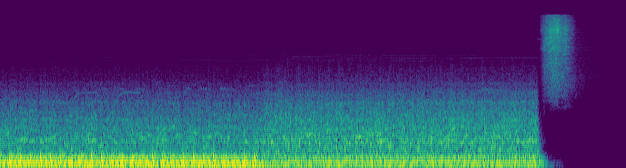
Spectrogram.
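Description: A rally car engine idles with a low, steady rumble, then cuts off abruptly.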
